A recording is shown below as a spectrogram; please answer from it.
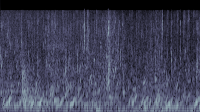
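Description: Bathwater sloshing and splashing in a tub, with many short bubbling gurgles.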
